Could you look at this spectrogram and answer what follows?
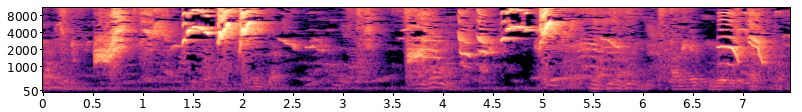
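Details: Oriental magpie-robin, agitated and singing along: dense, loud stream of sharp whistles, buzzy chatter and rising notes with few pauses.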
